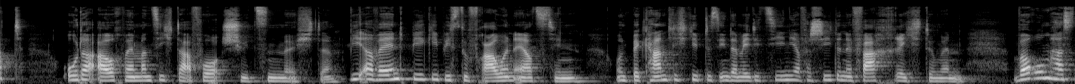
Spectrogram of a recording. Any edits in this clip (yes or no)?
yes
